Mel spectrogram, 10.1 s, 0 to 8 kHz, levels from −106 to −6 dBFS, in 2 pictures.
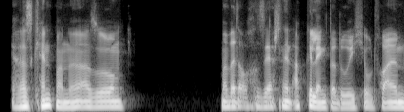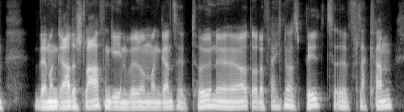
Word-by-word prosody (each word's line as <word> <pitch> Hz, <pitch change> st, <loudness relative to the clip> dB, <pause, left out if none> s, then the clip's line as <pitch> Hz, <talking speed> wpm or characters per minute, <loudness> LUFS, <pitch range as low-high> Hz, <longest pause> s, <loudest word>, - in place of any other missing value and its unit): Ja, 90 Hz, -, -6 dB
das 95 Hz, 0 st, +3 dB
kennt 115 Hz, +1 st, +3 dB
man, 90 Hz, -2 st, +2 dB
ne? 95 Hz, +3 st, +1 dB
Also 100 Hz, +1 st, +1 dB, 1.3 s
man 95 Hz, 0 st, -1 dB
wird 100 Hz, 0 st, 0 dB
auch 90 Hz, 0 st, -8 dB
sehr 95 Hz, 0 st, -3 dB
schnell 100 Hz, -5 st, -1 dB
abgelenkt 95 Hz, -3 st, +1 dB
dadurch. 80 Hz, +1 st, -4 dB
Und 85 Hz, -3 st, -6 dB
vor 90 Hz, -, -4 dB
allem, 90 Hz, 0 st, +1 dB, 0.4 s
wenn 95 Hz, -2 st, +2 dB
man 95 Hz, 0 st, +7 dB
grade 95 Hz, +1 st, +4 dB
schlafen 100 Hz, +3 st, +2 dB
gehen 90 Hz, -1 st, +1 dB
will 90 Hz, +1 st, +1 dB
und 90 Hz, -, +1 dB
man 90 Hz, 0 st, 0 dB
ganze 95 Hz, -3 st, -3 dB
Töne 105 Hz, +1 st, +2 dB
hört 95 Hz, +1 st, +2 dB
oder 90 Hz, 0 st, -1 dB
vielleicht 95 Hz, +3 st, -8 dB
nur 115 Hz, -, +1 dB
das 95 Hz, -, -6 dB
Bild, 120 Hz, +3 st, -2 dB
äh, 95 Hz, -1 st, -2 dB
flackern, 95 Hz, +5 st, -3 dB
95 Hz, 200 wpm, -22 LUFS, 90-100 Hz, 1.3 s, man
